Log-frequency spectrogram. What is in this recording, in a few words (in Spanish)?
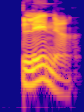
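"PLENA", Spanish; mekanta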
